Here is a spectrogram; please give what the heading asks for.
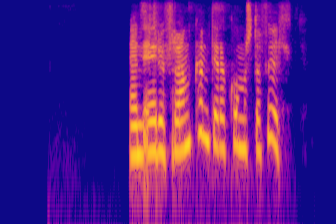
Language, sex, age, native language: Icelandic, female, 40-49, Icelandic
